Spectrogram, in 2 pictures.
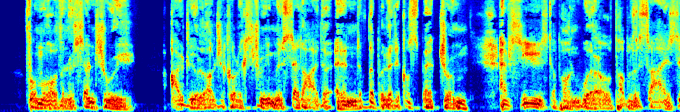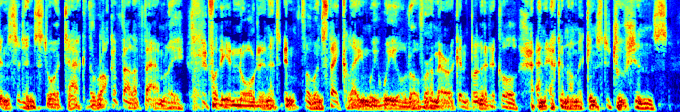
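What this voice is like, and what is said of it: Demonic voice. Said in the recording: “Like a demon voice?”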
